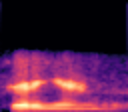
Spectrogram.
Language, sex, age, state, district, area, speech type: Tamil, male, 60+, Tamil Nadu, Madurai, rural, conversation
